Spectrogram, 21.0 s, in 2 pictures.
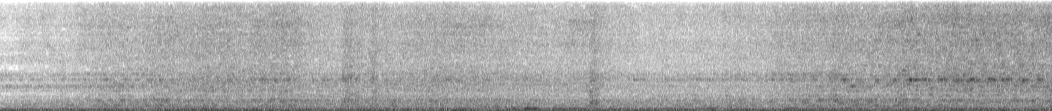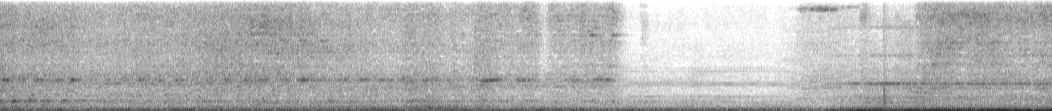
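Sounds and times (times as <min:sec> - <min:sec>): high wheel squeal: 0:01.6 - 0:17.0, 0:18.4 - 0:21.0
train wheels rumbling past: 0:18.5 - 0:21.0.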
